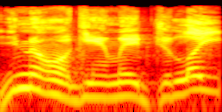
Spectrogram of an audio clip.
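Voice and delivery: very high, sinister, villainous cook character voice. Playing a game as the cook and getting into character, in character as the cook. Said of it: "might as well get into character".

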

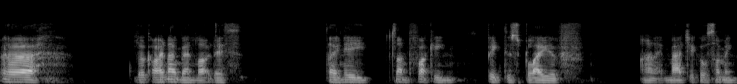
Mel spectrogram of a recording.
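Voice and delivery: soft, close, leaning-in half-whisper. A player character leans over to Silk to speak privately, half-whispering. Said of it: "I'll lean over and just whisper".

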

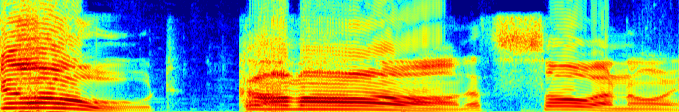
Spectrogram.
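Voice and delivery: yelling in frustration. Player reacts to a mistake mid-match: yelling in frustration. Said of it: "Sorry for yelling".

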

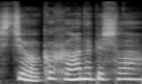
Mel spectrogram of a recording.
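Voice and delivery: high, sly, snide, mocking, teasing tone. A young stranger questions the narrator, asking with a snide smile. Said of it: "з єхидною усмішкою запитала дівчина".

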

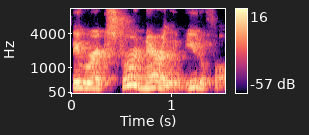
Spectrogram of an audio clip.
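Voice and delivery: plain

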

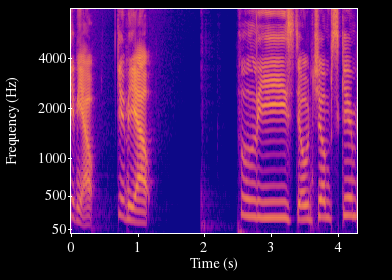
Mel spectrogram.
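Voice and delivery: scared, afraid voice. Player in a horror game, the door just closed behind them, scared. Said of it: "I'm so scared right now".

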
